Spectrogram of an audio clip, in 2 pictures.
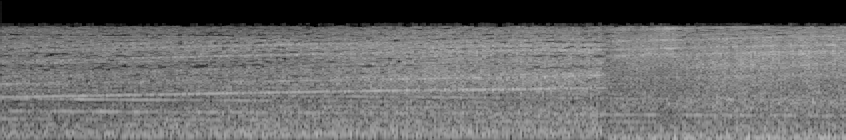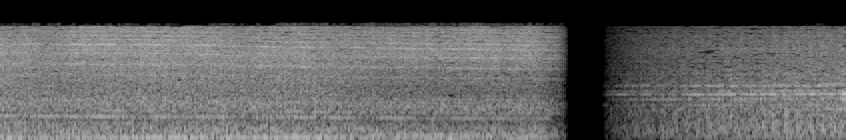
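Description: A military jet takes off from a runway in a video game. Its loud, sustained engine roar rises in pitch and intensity, then breaks with a brief gap and resumes, with no voices over it.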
